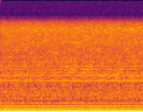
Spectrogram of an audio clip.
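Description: A steady low hum with a faint even hiss: the recording's background noise, with no other sound.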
